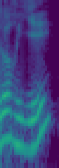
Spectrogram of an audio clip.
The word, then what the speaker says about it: auriez: Vous auriez, liaison here, and then EZ will go like E.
